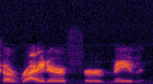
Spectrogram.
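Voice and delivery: ordinary delivery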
